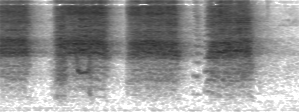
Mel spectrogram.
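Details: Harsh, broadband cockatoo screeches from a wild flock being hand-fed on a deck at an Australian home in cold, wet winter weather; three loud raspy bursts, each about half a second, with short gaps between.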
